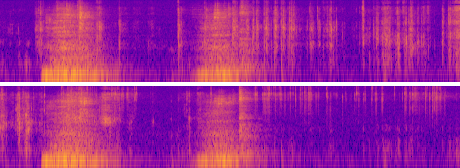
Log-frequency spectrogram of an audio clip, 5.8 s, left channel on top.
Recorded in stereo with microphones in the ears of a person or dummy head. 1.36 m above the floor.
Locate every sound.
0.5 s a drawer: 70° left (ahead or behind), 3.5 m
3.0 s a microwave: 85° right, 6.5 m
